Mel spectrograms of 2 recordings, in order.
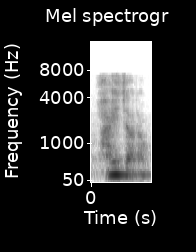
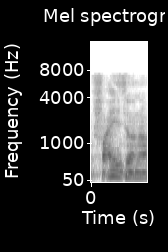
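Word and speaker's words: Pfizer: 그 회사 이름을 우리가 화이자라고 합니다. 물론 발음에서는 파이저나 뭐 다른 발음이 되겠지만 어 발음을 하지 않고 아라고 해요.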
